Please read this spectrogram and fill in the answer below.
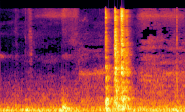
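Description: Faint background noise, then a brief cluster of knocks and rustles about one and a half seconds in, as the camera is handled and moved.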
